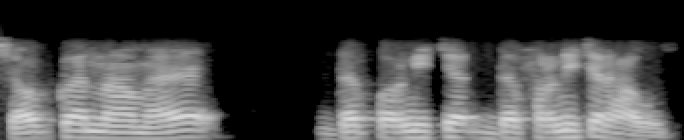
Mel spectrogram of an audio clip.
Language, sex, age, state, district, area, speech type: Urdu, male, 18-30, Bihar, Araria, rural, conversation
